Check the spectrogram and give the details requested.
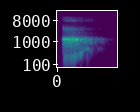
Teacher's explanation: it's more like a I sound or u sound but again coming through the nose · it's more like a I sound or a U sound, but again, coming through the nose. And this one is a more rounded sound, okay, where you really round your mouth, but then it comes through the nose, okay? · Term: nasal sounds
